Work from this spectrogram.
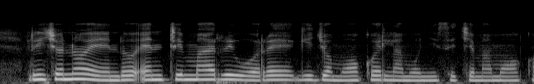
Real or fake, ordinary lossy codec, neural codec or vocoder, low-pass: real; none; none; 7.2 kHz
